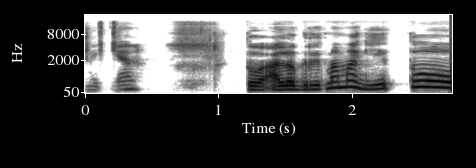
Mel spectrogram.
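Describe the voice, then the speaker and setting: This woman speaks at a fairly quick pace. Her intonation is lively. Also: dry, close sound with no echo. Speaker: live streamer. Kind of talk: casual live stream chat. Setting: solo live stream. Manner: chatty, nonstop talking.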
